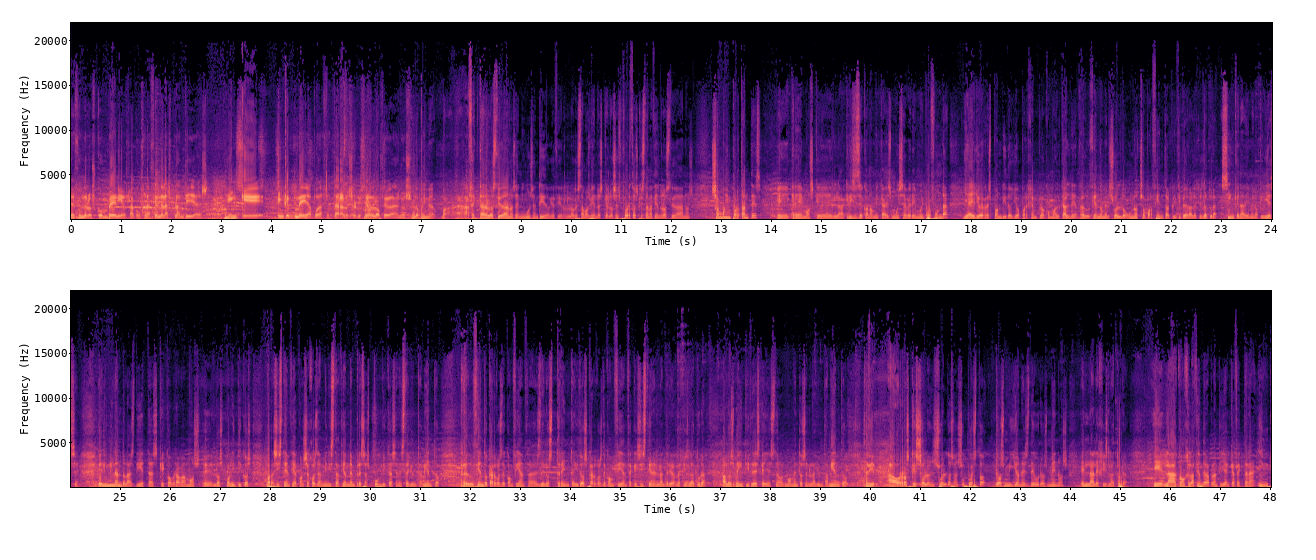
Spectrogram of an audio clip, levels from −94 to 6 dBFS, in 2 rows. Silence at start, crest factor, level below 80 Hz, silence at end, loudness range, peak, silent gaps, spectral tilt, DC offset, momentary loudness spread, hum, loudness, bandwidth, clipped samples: 0 s; 18 dB; -26 dBFS; 0 s; 8 LU; 0 dBFS; none; -5 dB/octave; under 0.1%; 9 LU; none; -18 LUFS; 18.5 kHz; under 0.1%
